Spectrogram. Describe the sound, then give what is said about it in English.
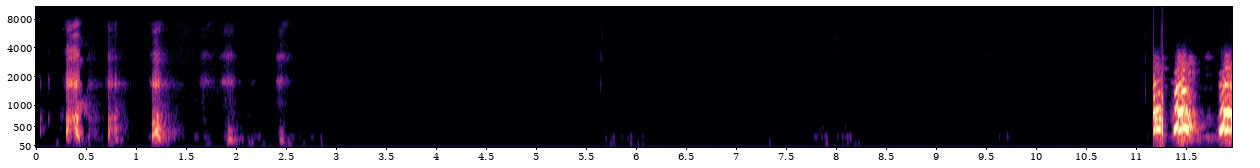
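A dog barking at another dog lets out a quick burst of four or five sharp yaps, fades off, and after a long silence lets out another loud flurry of barks. “Dog sees another dog.”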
